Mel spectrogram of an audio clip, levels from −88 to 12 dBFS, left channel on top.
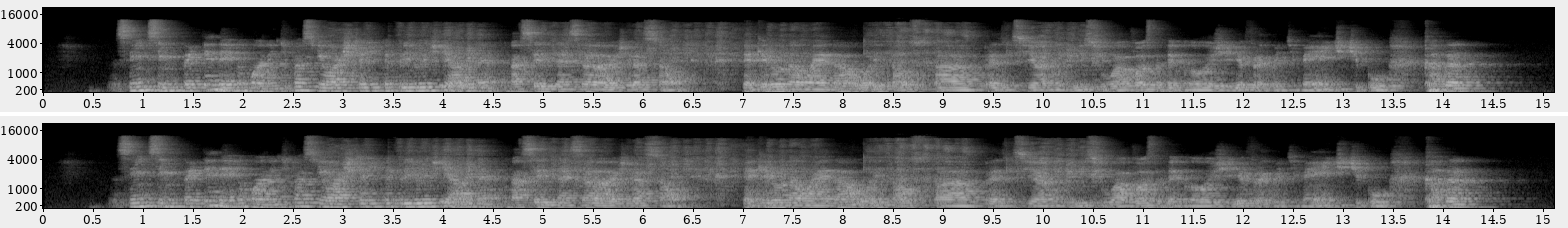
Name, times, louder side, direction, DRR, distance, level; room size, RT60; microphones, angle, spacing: voice 1, 0.6-14.2, left 1 dB, 90° left, -4 dB, 1.1 m, -24 dB
sound 1, 2.7-4.5 4.8-7.8 8.2-9.3 9.6-10.6, equal, 10° right, 0.4 m, -35 dB
2.9 x 2.8 x 2.6 m, 1.0 s
head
